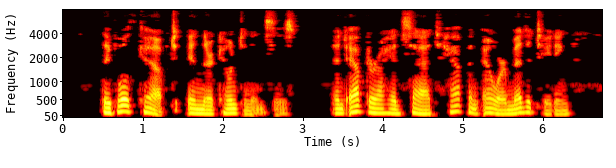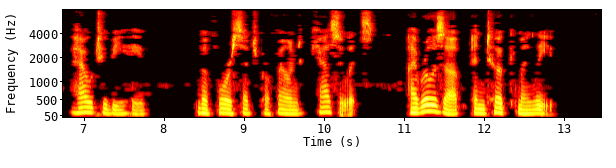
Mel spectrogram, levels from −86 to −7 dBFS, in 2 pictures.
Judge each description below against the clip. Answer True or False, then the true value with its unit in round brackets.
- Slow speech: True (125 wpm)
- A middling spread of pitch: True (4.3 semitones)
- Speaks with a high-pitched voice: False (120 Hz)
